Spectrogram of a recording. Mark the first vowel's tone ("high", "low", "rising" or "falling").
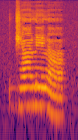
high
